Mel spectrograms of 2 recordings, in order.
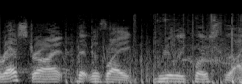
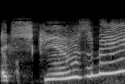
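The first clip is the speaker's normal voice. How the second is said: high, slow, stunned question; shocked disbelief; much slower than usual. Retold or imitated. Guest stunned by the manager's slur, high slow disbelief. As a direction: drag it out in disbelief.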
